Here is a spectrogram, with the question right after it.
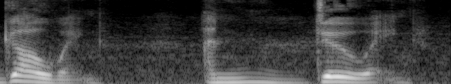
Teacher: going and doing, we have this W in the middle and we use the same idea to connect lots of other words. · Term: Linking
